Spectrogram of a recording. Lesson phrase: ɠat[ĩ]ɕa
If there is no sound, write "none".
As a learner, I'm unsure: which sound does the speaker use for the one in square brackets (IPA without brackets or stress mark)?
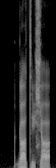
i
